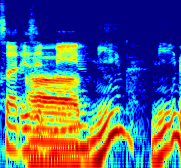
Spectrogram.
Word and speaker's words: MENE: Is it mean? Mean? It's like this company's mean mugging us, it's like right? meme without the second M.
